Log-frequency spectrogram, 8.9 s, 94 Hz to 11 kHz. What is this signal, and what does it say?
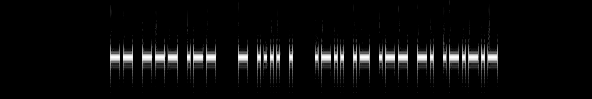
Morse code, heard as a keyed tone, about 25 wpm, 700 Hz. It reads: MOW THE LAWN.
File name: Easy Sentences with Hints - 25wpm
